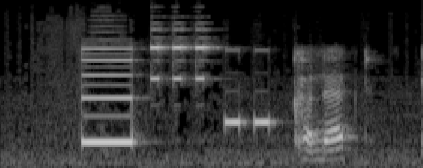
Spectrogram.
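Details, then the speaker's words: Portable training AED switching on during a CPR and AED first-aid tutorial: a long tone, then a series of short beeps and a brief electronic voice prompt. "as you can clearly see on the screen it is instructing you to connect the electrodes make sure they're connected properly into this device here"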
